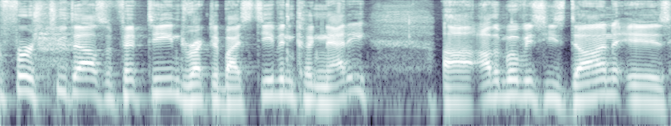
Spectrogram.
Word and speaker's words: Cognetti: Yes, Hell House, released November 1st, 2015, directed by Stephen Cognetti.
